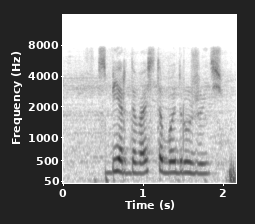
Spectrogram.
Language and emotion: Russian, neutral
